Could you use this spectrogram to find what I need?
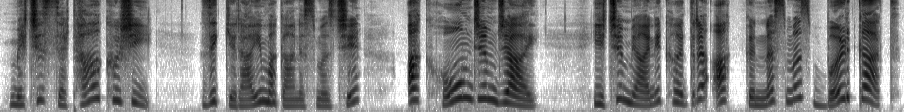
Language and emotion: Kashmiri, surprised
